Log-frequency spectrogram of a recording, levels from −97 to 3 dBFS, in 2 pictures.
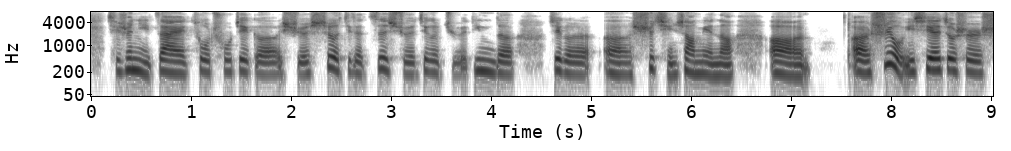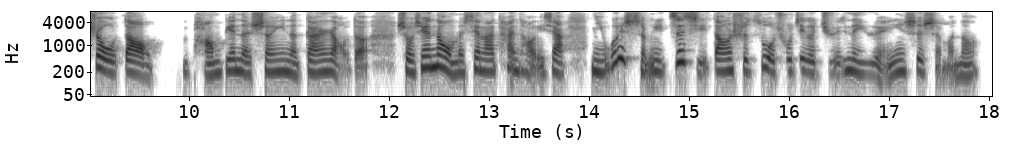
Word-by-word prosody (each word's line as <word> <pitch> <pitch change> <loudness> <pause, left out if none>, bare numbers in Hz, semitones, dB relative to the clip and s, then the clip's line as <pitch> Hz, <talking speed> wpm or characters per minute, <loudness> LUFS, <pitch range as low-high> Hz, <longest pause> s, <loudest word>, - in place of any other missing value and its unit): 其 210 - -6
实 235 +2 0
你 205 -7 -2
在 195 -2 +4
做 205 +3 -6
出 205 +2 -8
这 210 0 0
个 175 -2 -4
学 175 0 0
设 240 +6 +2
计 210 -1 -12
的 185 -2 -5
自 245 +8 -4
学 180 -5 -1
这 210 +5 -4
个 195 -2 -6
决 175 - -10
定 215 -3 -4
的 180 -2 -2 0.3
这 225 - 0
个， 175 -3 -3
呃， 175 -2 -1
事 250 +7 +1
情 170 -8 0
上 195 +1 +2
面 175 -3 -3
呢， 160 0 0 0.3
呃 170 -4 +4 0.4
呃， 195 -2 +5
是 315 +11 +2
有 290 -6 +5
一 - - -1
些 225 +2 +6
就 230 0 +2
是 200 -2 0
受 215 -1 +3
到 185 -5 +3 0.3
旁 170 +2 -1
边 220 +2 -1
的 190 -4 -2
声 200 +3 +2
音 210 0 -4
的 180 -3 -4
干 195 +2 0
扰 200 - -2
的。 - - -3 0.3
首 210 - +2
先 260 +6 +3
呢， 275 -2 +6
我 - - +4
们 190 0 -5
先 230 +4 -1
来 205 0 +1
探 215 - -3
讨 215 - -5
一 - - -8
下 - - +1 0.2
你 210 -3 -4
为 465 - +4
什 460 +3 +1
么 - - -7
你 205 - -4
自 365 - +3
己 365 -1 -1
当 215 0 +3
时 215 -1 -3
做 230 +4 -2
出 215 - -8
这 225 +2 -2
个 195 - -3
决 180 -1 -6
定 225 - -5
的 215 - -2
原 170 -3 -8
因 205 +4 -5
是 215 0 0
什 - - +3
么 - - -12
呢？ 160 +2 -8
205 Hz, 265 characters per minute, -22 LUFS, 180-220 Hz, 0.4 s, 些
